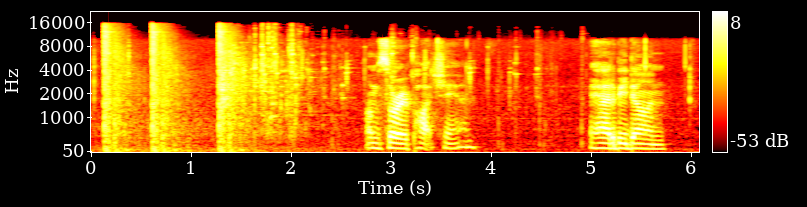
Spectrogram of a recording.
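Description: A ceramic urn shatters.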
